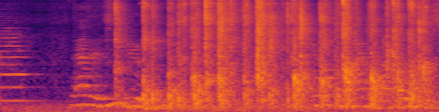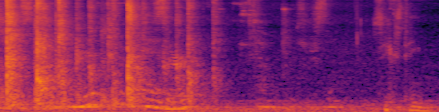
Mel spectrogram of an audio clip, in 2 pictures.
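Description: A held violin note ends just after the start. A small audience then claps for about five seconds, with voices over the applause, before it dies away.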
